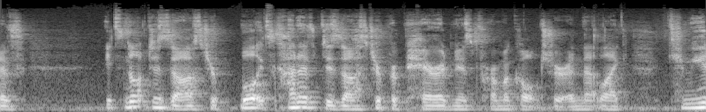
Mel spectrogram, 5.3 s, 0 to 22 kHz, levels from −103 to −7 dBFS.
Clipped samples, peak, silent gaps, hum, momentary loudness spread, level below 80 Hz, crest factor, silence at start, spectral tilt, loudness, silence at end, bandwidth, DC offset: under 0.1%; -2 dBFS; none; none; 8 LU; -52 dBFS; 18 dB; 0 s; -4 dB/octave; -19 LUFS; 0 s; 15.5 kHz; under 0.1%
